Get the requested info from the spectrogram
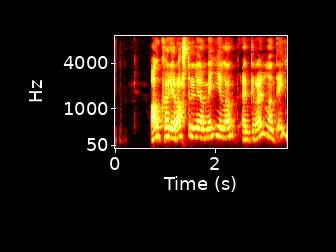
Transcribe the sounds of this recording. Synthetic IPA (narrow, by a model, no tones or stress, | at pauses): aːwkʰvɛːɾjɪɛɾawfst̪ɾɪlɛːɣameːjɪlant̪ɛnːkɾajnlant̪eːj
